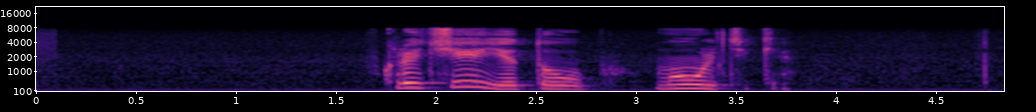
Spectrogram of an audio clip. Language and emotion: Russian, neutral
